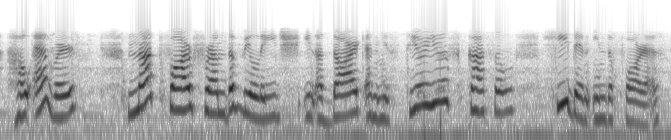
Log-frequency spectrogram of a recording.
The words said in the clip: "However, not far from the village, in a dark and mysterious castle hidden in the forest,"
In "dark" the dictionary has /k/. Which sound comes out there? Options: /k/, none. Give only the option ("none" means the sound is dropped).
/k/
